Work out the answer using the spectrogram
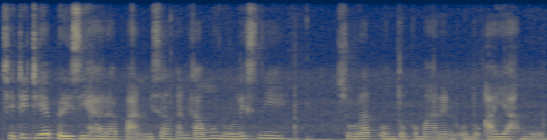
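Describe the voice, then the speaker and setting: A woman's voice: medium pitch, steady tone, slight background noise. A young woman teaching an exam review lesson, speaking straight to her students and drawing out the words she stresses. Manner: slow, drawn-out stressed words, addressing students directly.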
